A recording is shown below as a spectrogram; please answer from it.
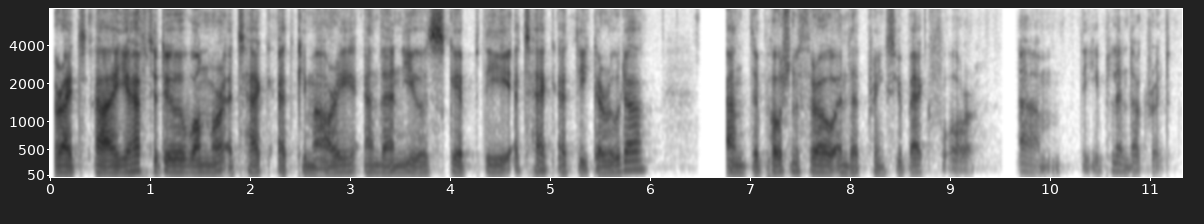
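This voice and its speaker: Gravelly man co-commentating a speedrun. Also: on the low side, little pitch movement, a little slow, no room sound, studio quality. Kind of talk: casual explanatory game commentary.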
